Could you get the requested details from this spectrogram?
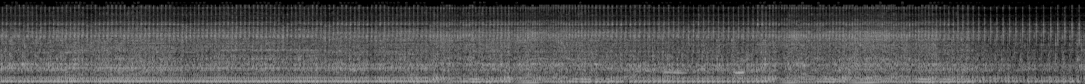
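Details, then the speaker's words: Rusi Gala GY6 scooter engine after oil refill and tune-up: light, quick tick over idle keeping time with engine speed, reduced from earlier clatter; worn camshaft and rocker arm damaged by running dry of oil. "yung lagatik na yan galing po doon sa rocker arm at saka doon sa kanyang camshaft, kasi nakita nyo naman may tama na siya, di ba? Pero yung ingay nabawas-bawasan na siya."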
